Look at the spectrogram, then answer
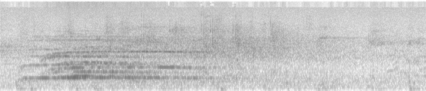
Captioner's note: audience cheering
